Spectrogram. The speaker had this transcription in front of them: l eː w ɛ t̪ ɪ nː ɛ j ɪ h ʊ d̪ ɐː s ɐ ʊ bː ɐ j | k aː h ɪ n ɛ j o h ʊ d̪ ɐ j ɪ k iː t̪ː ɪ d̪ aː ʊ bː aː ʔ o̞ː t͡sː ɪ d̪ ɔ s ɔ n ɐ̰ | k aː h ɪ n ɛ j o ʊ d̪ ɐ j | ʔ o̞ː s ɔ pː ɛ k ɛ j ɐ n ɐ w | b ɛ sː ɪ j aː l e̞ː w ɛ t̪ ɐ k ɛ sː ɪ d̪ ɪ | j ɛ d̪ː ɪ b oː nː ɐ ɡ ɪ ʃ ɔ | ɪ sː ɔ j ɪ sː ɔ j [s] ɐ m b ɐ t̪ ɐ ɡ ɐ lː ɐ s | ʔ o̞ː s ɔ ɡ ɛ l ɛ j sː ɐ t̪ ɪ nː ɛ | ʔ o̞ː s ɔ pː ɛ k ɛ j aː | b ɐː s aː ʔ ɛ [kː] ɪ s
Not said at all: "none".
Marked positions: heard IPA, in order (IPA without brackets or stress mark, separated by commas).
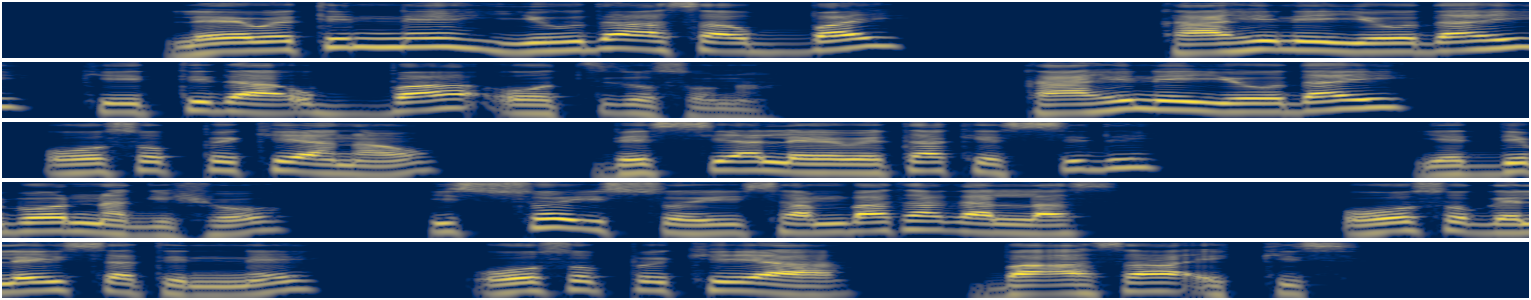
s, kː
